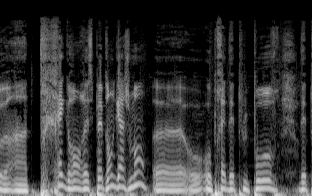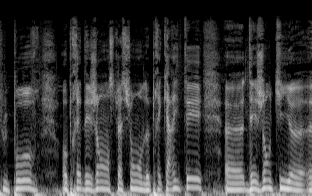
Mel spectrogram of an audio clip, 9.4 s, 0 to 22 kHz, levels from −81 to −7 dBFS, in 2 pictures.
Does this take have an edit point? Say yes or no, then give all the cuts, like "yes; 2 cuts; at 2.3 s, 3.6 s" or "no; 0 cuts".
yes; 2 cuts; at 1.6 s, 4.5 s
